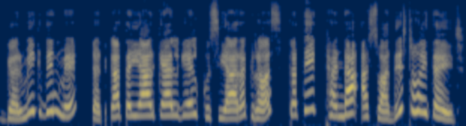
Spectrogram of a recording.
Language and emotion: Maithili, happy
